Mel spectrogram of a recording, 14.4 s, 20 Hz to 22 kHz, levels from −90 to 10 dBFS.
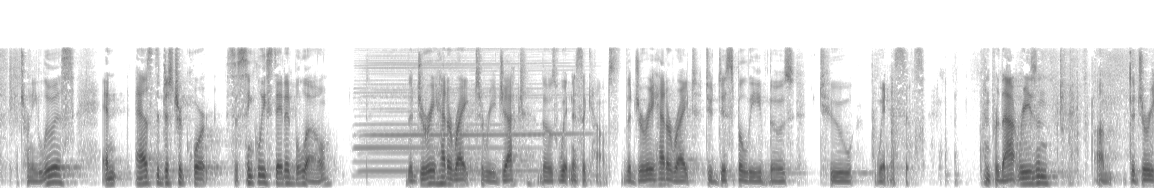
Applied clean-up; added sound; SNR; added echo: none; Harmonica; 18 dB; none.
